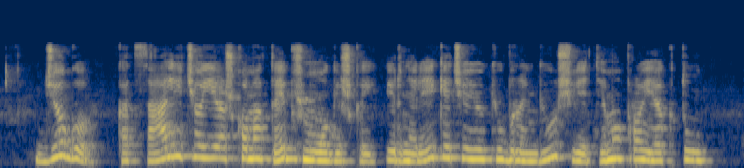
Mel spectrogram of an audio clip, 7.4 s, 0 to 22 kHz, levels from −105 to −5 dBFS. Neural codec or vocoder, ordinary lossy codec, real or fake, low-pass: codec, 16 kHz, 8 kbps, FreqCodec, larger model; MP3, 96 kbps; fake; 7.2 kHz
